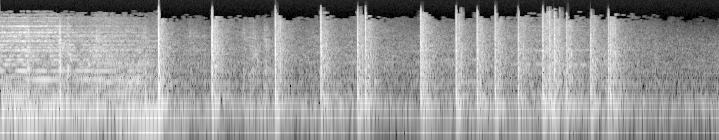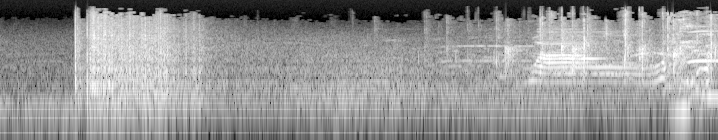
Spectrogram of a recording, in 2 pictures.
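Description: Aerial fireworks going off: after about a second of show music, a rapid string of sharp bangs runs for several seconds. About six seconds in comes a sudden louder crackling burst, and music comes back near the end.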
